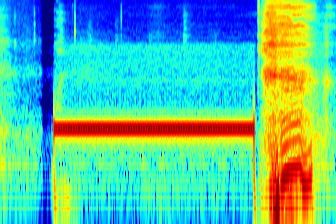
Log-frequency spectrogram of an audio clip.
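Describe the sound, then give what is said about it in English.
One steady, even electronic ring tone from an outgoing phone call lasts about two seconds, loud and clear, then cuts off as a voice starts speaking. “Is it ringing? It's ringing.”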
